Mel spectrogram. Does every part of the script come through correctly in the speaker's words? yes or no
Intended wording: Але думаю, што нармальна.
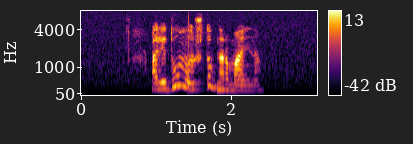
yes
